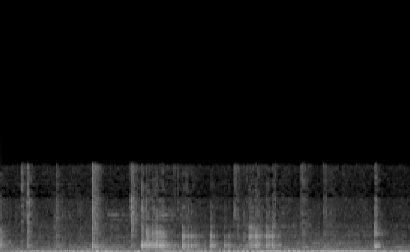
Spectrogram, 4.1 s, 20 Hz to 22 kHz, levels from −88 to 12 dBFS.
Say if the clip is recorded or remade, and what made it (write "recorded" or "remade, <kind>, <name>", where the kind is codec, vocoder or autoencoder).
remade, vocoder, Vocos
